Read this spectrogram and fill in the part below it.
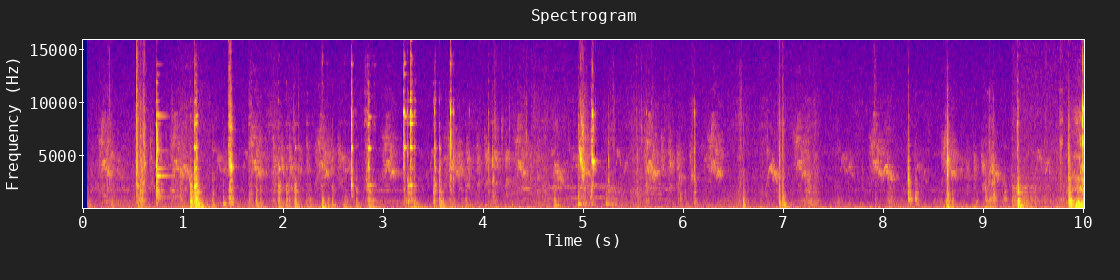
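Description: Wrench clicks and scrapes while loosening a power steering cooler line fitting, a string of sharp irregular metallic ticks, some in quick bursts, close and moderately loud with no talking.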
